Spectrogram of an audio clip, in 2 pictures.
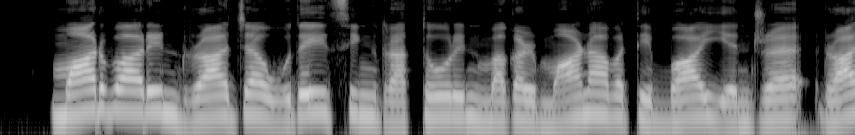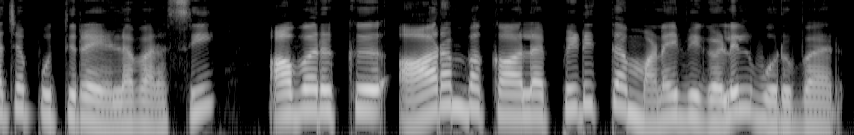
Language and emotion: Tamil, neutral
